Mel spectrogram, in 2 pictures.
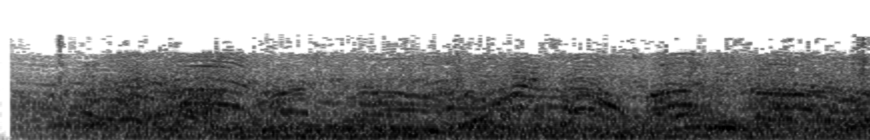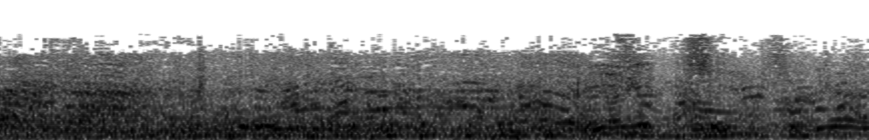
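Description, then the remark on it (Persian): A large crowd shouts the name of teenage girl Armita Geravand at her funeral, held Sunday morning under security at Behesht-e Zahra in Tehran. Many voices overlap in a loud, steady roar of calls and chatter that never lets up over the whole stretch. “تصاویر منتشره از این مراسم نشان می‌دهد با وجود حضور ماموران امنیتی، برخی حاضران نام این دختر نوجوان را فریاد زدند.”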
